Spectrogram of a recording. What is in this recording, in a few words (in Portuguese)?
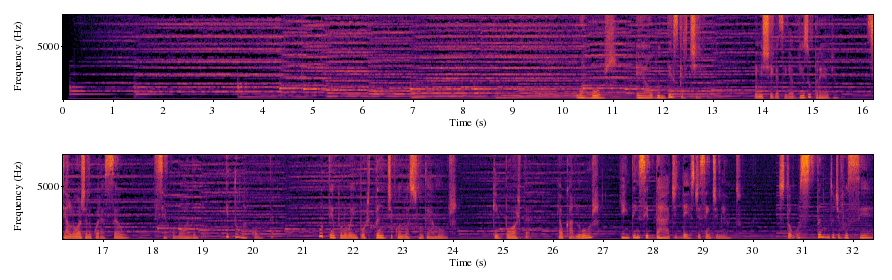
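Namorados pra Namoro Recente, female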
